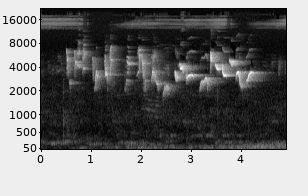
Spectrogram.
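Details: In the countryside of Orduña, Bizkaia, Spain, 2025, a red-backed shrike gives a fast, clear string of chirps and squeaky downslurred notes, phrased as a rapid chattering sequence with a faint low hum behind.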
